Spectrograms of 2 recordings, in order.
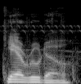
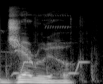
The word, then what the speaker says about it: Gerudo: Like, I think it's pronounced with a hard G, not a soft G. Like, you know, Gerudo. Like, not Gerudo.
